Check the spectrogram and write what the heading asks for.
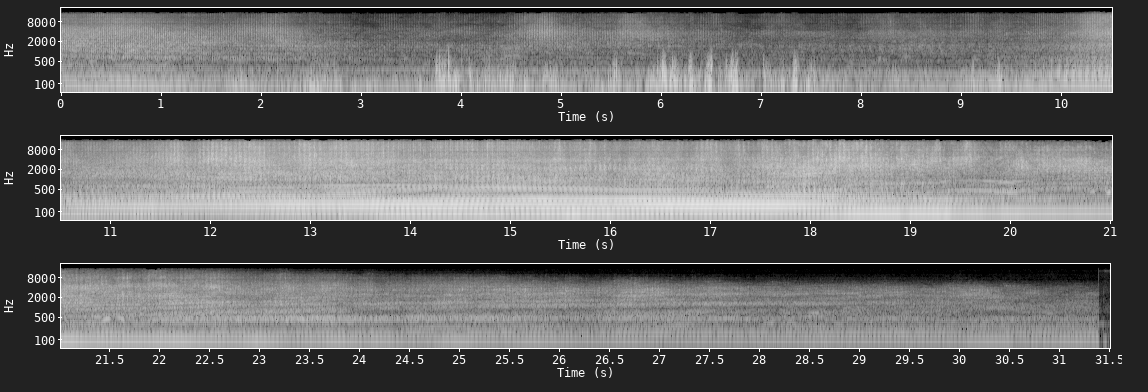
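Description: A light propeller aircraft's engine and propeller passing along the runway. It grows louder over several seconds, is loudest about halfway through, then fades steadily away.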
